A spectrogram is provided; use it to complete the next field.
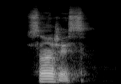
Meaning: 1. she-monkey 2. prostitute
- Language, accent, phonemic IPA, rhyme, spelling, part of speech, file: French, France, /sɛ̃.ʒɛs/, -ɛs, singesse, noun, LL-Q150 (fra)-singesse.wav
